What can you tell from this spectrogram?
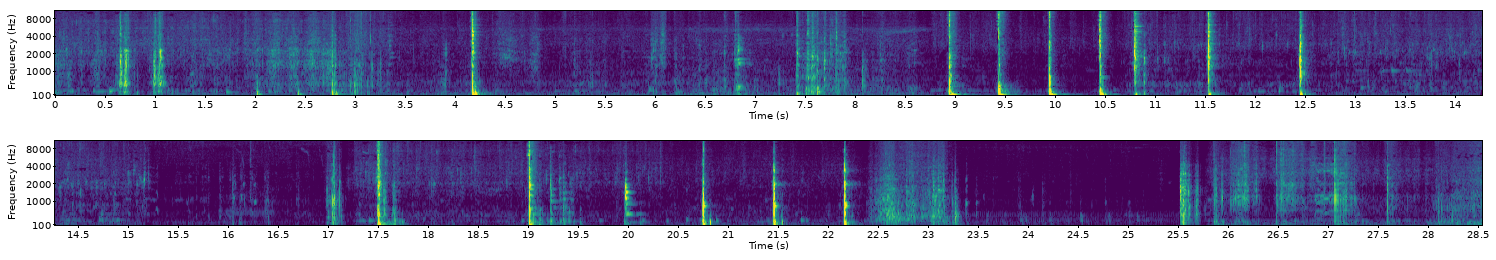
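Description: Sharp knocks and taps, often in runs of several strikes about two a second apart, broken by short quiet gaps.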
